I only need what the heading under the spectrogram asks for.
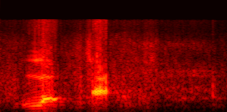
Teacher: Poi però se volete fare una dal punto di vista fonetico o fonemico, potete ovviamente distinguere nella parola la, voi avete due suoni, una consonante liquida e una vocale aperta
